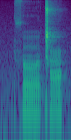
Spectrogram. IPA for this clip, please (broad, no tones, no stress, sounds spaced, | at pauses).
s õː l ǁ əː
